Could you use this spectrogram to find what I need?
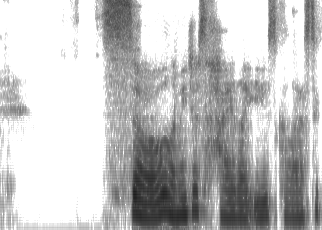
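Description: A woman speaks calmly into a headset microphone over an online call.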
